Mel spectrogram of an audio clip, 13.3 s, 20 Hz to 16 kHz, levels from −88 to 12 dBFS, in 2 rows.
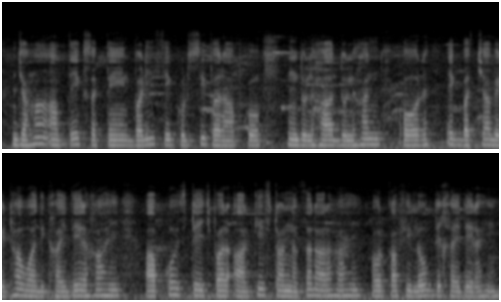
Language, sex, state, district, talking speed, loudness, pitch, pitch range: Hindi, male, Bihar, Begusarai, 165 wpm, -36 LUFS, 130 Hz, 125-140 Hz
